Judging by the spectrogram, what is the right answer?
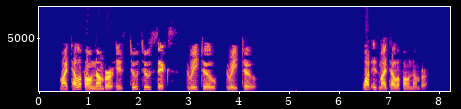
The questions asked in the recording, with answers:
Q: What is my telephone number?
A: 226-3232. My telephone number is 226-3232.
